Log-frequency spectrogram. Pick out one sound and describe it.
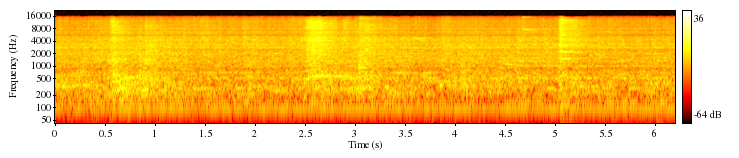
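Bowling pins clatter now and then over a steady din in a large echoing hall.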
